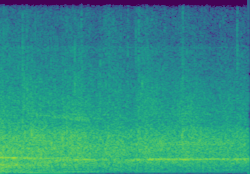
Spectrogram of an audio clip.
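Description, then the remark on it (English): A church audience claps steadily for two seconds to welcome guests from Johannesburg, the dense patter of many hands blending into an even wash of applause at a moderate, constant level. “And we want to welcome the guests from Johannesburg. Clap for them.”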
